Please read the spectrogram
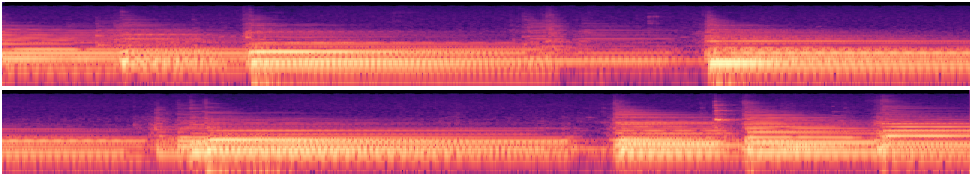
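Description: Nylon-string classical guitar played fingerstyle: slow chords, each plucked and left to ring out and fade over about a second and a half, then quicker picked notes near the end.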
